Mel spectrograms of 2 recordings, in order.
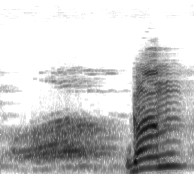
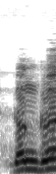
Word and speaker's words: गं: बोलिए ओम गम। अब देखिए मैं म बोला है, गंग नहीं बोला है, गंग नहीं बोलना है, गम बोलना है।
